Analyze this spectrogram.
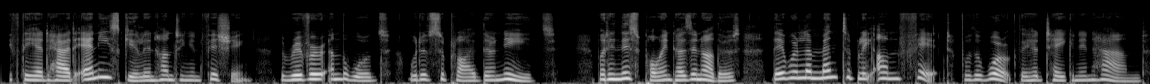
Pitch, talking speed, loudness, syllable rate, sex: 215 Hz, 205 wpm, -19 LUFS, 5.2 syllables/s, female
